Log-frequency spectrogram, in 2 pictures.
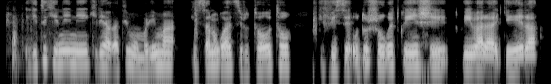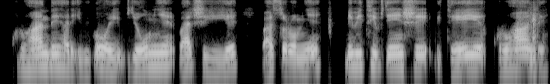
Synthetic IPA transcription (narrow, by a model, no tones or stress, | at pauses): iɡitikininikiɾihaɡatʰimumuɾima | ɡ̥isanuɡwaːt͡siɾuto̞to̞ | ɡ̥ifise̞̰ʔṵduʃuɡwe̞twiːnʃitwiːβaɾaɟe̞ːɾa | kuɾuɦaːnde̞ɦaɾiiβiɡo̞ːjivjuːmɲe̞βa̰t͡ʃiːje̞ | βa̰so̞ɾo̞mɲe̞ | niβitʰivjiːnʃiβitʰe̞ːje̞kuɾuɦaːnde̞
